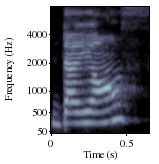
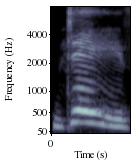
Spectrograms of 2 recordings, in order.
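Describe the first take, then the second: First: It is said as two syllables, dai-as. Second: It is said as one syllable, like days. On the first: The speaker calls it wrong. "డయాస్ కాదు" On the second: The speaker calls it right. "It's called as డేస్"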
